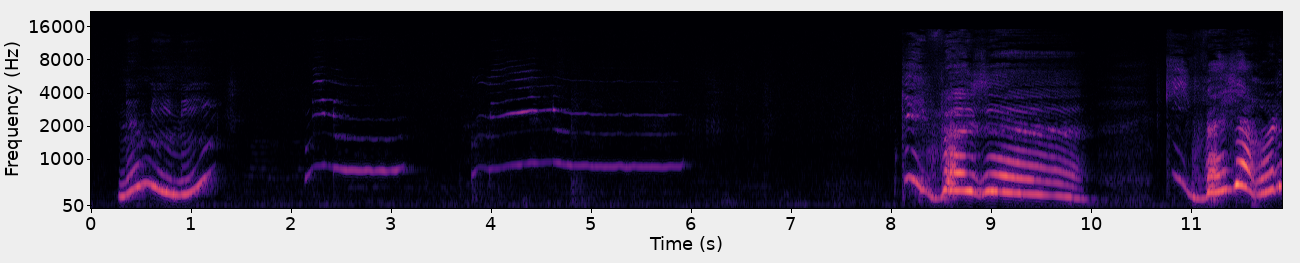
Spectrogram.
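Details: Pet cat that sometimes comes when called, with a person calling to it indoors: drawn-out wavering meows rich in harmonics at the start and end, separated by steady, sung-sounding human voice and stretches of silence.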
